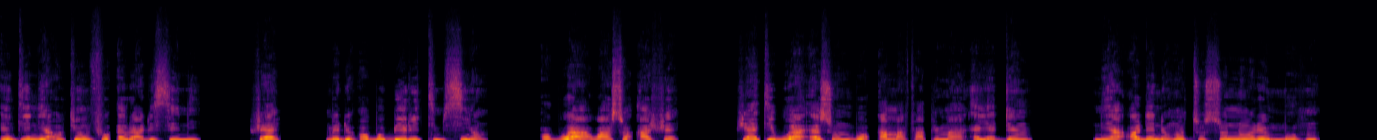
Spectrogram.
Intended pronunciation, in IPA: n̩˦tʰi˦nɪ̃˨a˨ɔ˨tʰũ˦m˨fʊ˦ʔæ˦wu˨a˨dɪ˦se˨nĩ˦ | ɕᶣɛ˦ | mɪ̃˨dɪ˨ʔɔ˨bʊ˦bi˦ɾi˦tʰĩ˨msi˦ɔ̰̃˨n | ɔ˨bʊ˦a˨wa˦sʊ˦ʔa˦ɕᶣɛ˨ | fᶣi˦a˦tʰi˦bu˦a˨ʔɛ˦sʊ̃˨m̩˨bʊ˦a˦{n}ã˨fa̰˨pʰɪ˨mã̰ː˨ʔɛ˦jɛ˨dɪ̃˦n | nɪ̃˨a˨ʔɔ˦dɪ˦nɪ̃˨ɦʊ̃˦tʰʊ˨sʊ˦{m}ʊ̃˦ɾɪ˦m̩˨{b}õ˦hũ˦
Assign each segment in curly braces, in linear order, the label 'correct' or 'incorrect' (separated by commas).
incorrect, incorrect, incorrect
